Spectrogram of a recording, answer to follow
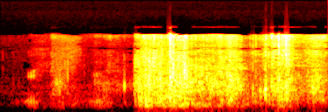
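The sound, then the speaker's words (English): Soft grunting gives way to a sudden broad crash as a feed bag tips over, followed by about a second and a half of loud crinkling, rustling and crunching. “Feed bag just fell over, but then we've got the chickens.”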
